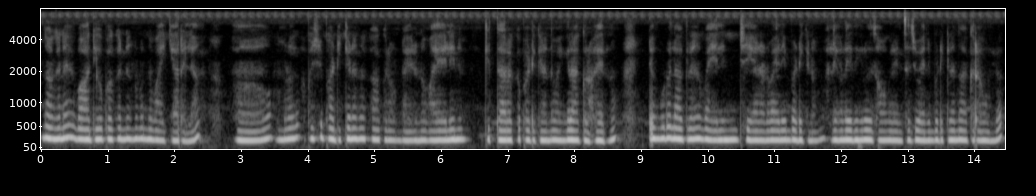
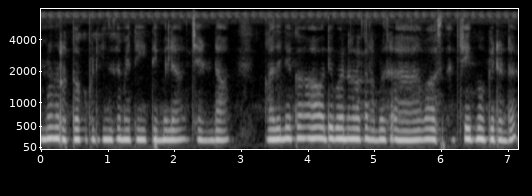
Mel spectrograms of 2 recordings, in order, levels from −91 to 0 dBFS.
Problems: low volume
